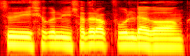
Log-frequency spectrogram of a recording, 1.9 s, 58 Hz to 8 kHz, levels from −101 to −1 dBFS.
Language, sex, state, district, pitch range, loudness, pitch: Chakma, female, Tripura, Dhalai, 145-160 Hz, -15 LUFS, 150 Hz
